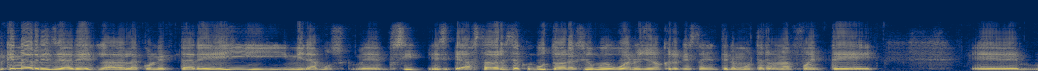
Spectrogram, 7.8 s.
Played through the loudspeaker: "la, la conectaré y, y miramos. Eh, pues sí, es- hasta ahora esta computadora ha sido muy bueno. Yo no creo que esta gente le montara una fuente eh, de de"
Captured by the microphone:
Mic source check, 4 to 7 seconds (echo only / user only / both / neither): echo only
